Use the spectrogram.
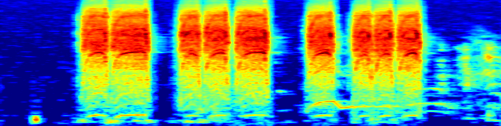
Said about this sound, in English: This is a power drill, Makita brand. I don't know if that's a good brand or not, but I like it. This power drill is not only a power drill, it's also a hammer drill.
